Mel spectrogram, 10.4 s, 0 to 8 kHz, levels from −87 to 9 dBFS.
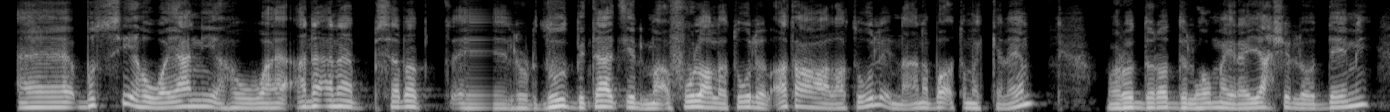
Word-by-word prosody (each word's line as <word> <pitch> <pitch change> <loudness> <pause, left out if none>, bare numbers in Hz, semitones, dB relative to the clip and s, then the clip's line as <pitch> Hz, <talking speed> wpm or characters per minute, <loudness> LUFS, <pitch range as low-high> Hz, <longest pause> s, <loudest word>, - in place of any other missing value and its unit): آآ، 135 +1 +2
بُصّي، 180 - -2
هو 135 -4 +3
يعني 155 0 +1
هو 125 +1 -1
أنا 145 +6 -1
أنا 155 -6 +2
بسبب 145 -2 0 0.2
الردود 115 +5 0
بتاعتي 140 +1 +2
المقفولة 135 +5 +2
على 125 -3 +1
طول 140 +2 0
القاطعة 145 +1 0
على 115 0 -2
طول، 160 +12 -2
إن 110 - -4
أنا 120 +5 -2
باقطُم 125 -1 -2
الكلام، 120 - -2 0.5
وارُدّ 125 +3 +2
رَدّ 130 -1 +1
اللي 120 -1 +1
هو 125 - +2
ما 130 -1 0
يريّحش 120 +2 0
اللي 120 -3 -1
قدّامي، 135 - 0
130 Hz, 160 wpm, -19 LUFS, 120-150 Hz, 0.5 s, هو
